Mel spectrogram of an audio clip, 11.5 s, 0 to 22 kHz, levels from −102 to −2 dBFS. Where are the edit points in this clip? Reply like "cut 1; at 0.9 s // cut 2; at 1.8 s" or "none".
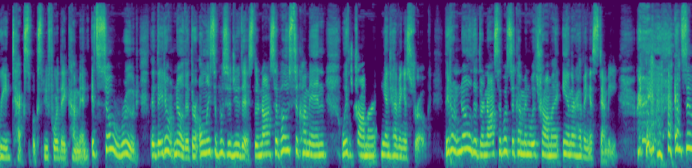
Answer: none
